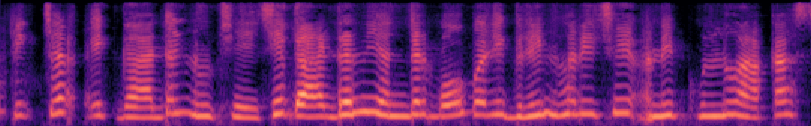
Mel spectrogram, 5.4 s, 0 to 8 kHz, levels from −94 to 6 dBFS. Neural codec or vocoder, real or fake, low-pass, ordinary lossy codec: codec, 16 kHz in and 24 kHz out, 0.6 kbps, FireRedTTS-2 codec; fake; 7.2 kHz; none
